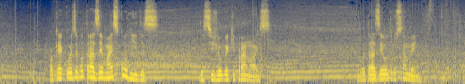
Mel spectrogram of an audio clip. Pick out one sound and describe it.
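Tyres screech as a rally car slides through corners.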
